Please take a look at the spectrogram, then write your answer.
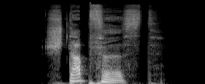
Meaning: second-person singular subjunctive I of stapfen
- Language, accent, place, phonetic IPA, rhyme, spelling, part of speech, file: German, Germany, Berlin, [ˈʃtap͡fəst], -ap͡fəst, stapfest, verb, De-stapfest.ogg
